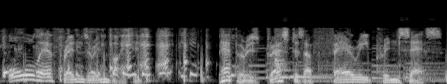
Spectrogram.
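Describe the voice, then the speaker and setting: A man giving scripted storybook narration for a children's cartoon, with lo-fi sound and loud music behind. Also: fairly low pitch, wildly swooping pitch, moderate pace. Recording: lo-fi audio under loud music.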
